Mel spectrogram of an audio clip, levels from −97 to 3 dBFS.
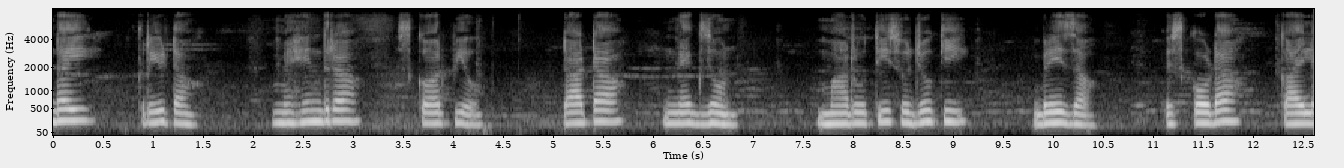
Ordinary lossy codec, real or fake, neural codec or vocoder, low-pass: none; real; none; 7.2 kHz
